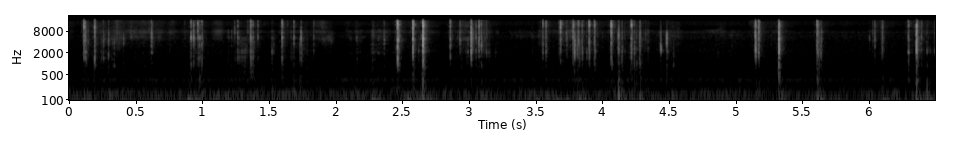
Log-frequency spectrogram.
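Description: Fingertips click the joints and scratch the head and arms of a small, painted plastic Iron Man action figure. Quiet, sharp, bright clicks and short scratchy crackles come in irregular bursts over a low, steady rumble.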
